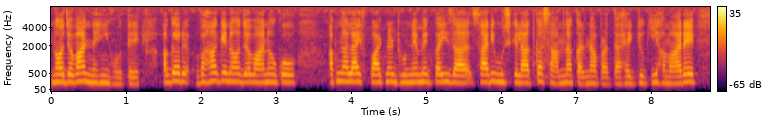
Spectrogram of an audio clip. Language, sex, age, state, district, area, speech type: Urdu, female, 18-30, Uttar Pradesh, Shahjahanpur, rural, spontaneous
